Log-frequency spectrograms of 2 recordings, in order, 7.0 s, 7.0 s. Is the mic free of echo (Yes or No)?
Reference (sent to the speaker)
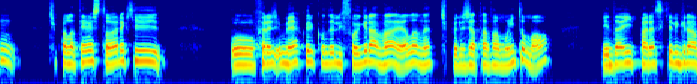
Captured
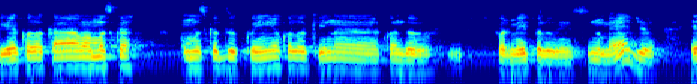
Yes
